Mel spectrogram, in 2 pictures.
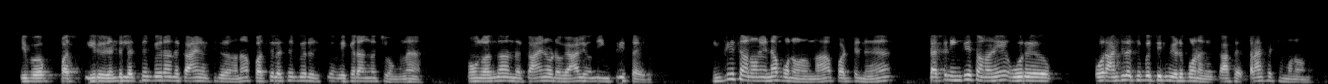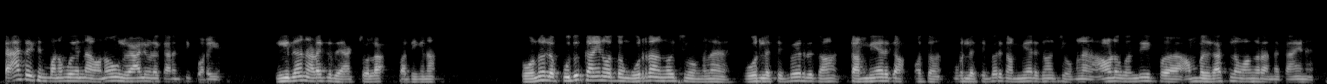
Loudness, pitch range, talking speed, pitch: -24 LUFS, 135-165 Hz, 180 wpm, 150 Hz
